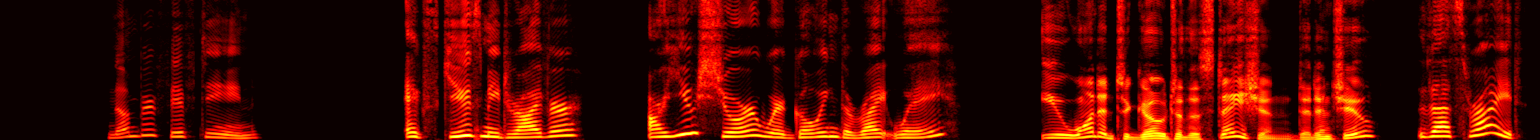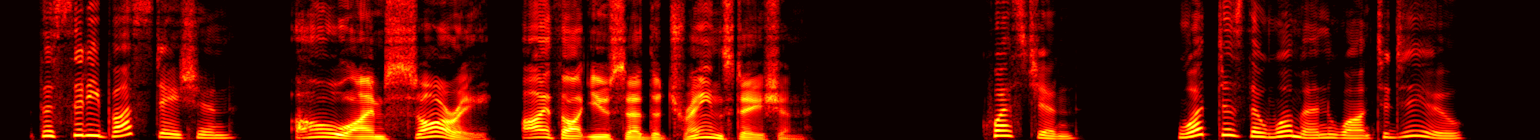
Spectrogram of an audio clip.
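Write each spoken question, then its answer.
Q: What does the woman want to do?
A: Go to the city bus station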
